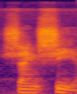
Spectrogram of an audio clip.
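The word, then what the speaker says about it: Shang-Chi: respect February 12 2021 Shang XI and you pronounce it she somewhere between a chill and a show in the legend of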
